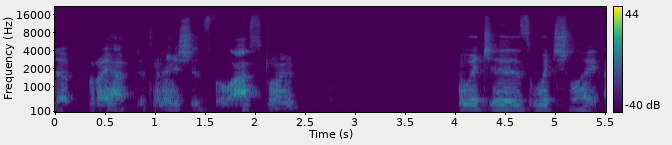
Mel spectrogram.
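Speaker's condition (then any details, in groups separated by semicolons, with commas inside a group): Cerebral palsy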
